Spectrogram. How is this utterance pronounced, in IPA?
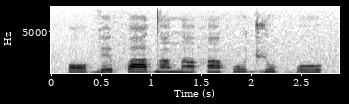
ɔ˨ɡe˨˦fa˦ dã˧nã˨hã˧ fu˦d͡ʒu˦ ɡ͡bo˦

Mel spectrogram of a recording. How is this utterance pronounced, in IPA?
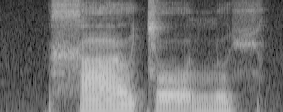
xaːʊ̯coːlːuç

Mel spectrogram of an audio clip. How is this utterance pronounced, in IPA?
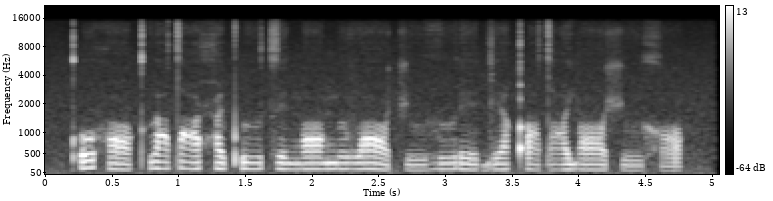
kʼo˦hɒː˨kʰɯː˦tˤɵː˦ ħe˦pʼɯː˦t͡se˦ ŋɒː˦ŋɵ˦vɒː˦˨ t͡ʃɯː˨˦ɦɯː˦ ɾeː˨ɡeː˦ qʼe˦dˤɯː˦ jɒː˦ʃɯː˨ xɒ˨

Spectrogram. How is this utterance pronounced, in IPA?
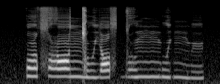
pɑ̃˦sˤɦɑ˦ ŋ͡ǀu˧ji˦sˤdʱũ˦ŋŋ͡mu˦j ŋ͡my˧

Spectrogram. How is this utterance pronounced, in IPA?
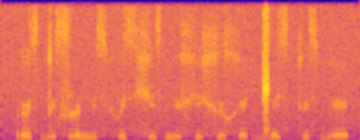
ɾʲɔsʲɡʲɔsʲ ɭɪnʲosʲ fɪsʲxʲesʲnʲɔxʲe xʲʊxe ɡ͡ǁesʲkʲusʲbe

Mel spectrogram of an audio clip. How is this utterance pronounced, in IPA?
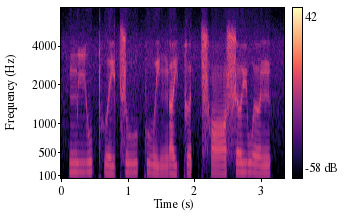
miː˨˥wkʷʰe˨˩jt͡suː˨˥kuː˨˩j ŋɐ˨jkɵ˨˥t̚t͡sʰɔː˨˧ sɵ˥ɥwɵ˧n

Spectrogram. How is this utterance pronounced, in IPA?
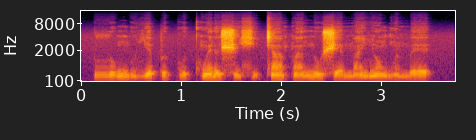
lːu˧˥ŋu˩ʎɛ˧pɘ˧˥ kʷɛ˧kʷʰɛ̃˥ɾɘ˩ ʃɘ˩˧çɛ̰˥cã˧˥ pã˩˧ nu˥ʃɛ˩˧mã˩ʎɔ̃˧ ɡʷɛ̃˩mɛ˩˧

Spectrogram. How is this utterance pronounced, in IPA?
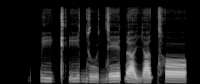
k͡pi˦˨kʼi˦ duː˨deː˦ɗa˨ ja˦tʰɔ˦

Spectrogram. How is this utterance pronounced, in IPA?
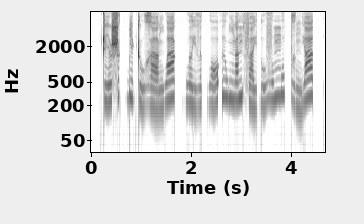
ʈi˨˩˦ə̯ʂə˦˥k̚ ɓi˧ ʈu˨˩˨ɣaː˨˩˨ŋwaː˦˥k̚ | wə˨˩jlə˨˩k̚wɔ˨˩˦ʔɨ˧w ŋa˧˥nfa˨˩jɗu˨˩˦vo˧˥ mo˦˥p̚ ɣə˨˩ŋja˦˥t̚

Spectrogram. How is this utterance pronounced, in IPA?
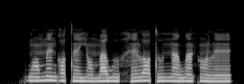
ɡ͡bɔ̃˧mɛ̃˦ ɡɔ˧tɛ̃˧jɔ̃˨ ma˧wu˨ hɛ̃˨˦lɔ˦˨tu˨˦ nã˦wã˦kɔ̃˦˨lɛ̃˧

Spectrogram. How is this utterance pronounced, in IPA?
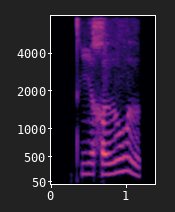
t̪ʰiːχɯːwɯ

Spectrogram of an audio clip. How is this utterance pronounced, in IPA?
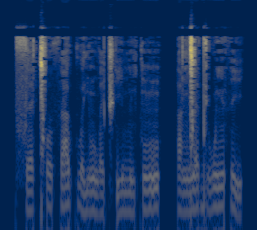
sɛ ǀʰoθakʷa jũwɛt͡ʃʼimĩ kũ | aŋ͡ǀɛdi wĩθi

